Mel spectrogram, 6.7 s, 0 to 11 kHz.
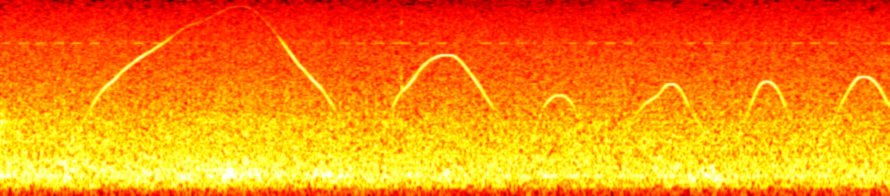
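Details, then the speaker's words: HP 606A RF signal generator crystal calibrator, 100 kc position, modulation off, 165–560 kc range, calibrating at 300, heard through high-impedance headphones held near camera: thin beat whistle sweeps down to silent zero-beat null as dial crosses 300. "You hear that whistling? What we're hearing is the difference between the variable oscillator and the crystal oscillator. When they're exactly the same, you don't hear anything."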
